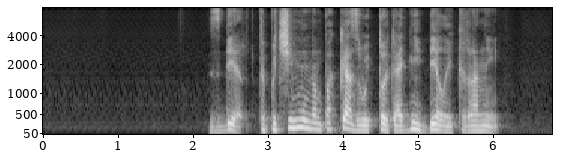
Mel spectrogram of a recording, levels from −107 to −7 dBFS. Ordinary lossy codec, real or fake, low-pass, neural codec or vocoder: none; fake; none; codec, 16 kHz, 2 kbps, FunCodec, trained on Chinese and English, 25 frames a second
